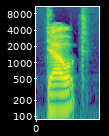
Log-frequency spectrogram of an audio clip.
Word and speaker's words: doubt: It is mute in debt, debtor, subtle, doubt, lamb, limb, dumb, thumb, climb, comb, womb.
